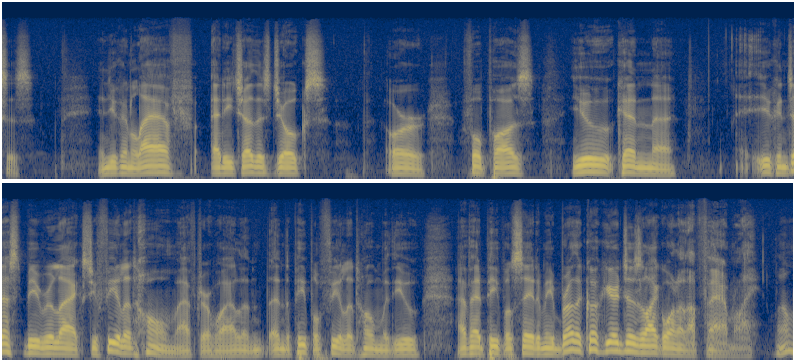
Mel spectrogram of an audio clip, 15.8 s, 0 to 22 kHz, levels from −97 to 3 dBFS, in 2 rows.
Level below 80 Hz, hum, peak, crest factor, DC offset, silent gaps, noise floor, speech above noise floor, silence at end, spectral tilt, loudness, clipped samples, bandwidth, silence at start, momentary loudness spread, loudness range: -46 dBFS; none; -4 dBFS; 20 dB; under 0.1%; none; -55 dBFS; 33 dB; 0 s; -5.5 dB/octave; -23 LUFS; under 0.1%; 15 kHz; 0 s; 12 LU; 4 LU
